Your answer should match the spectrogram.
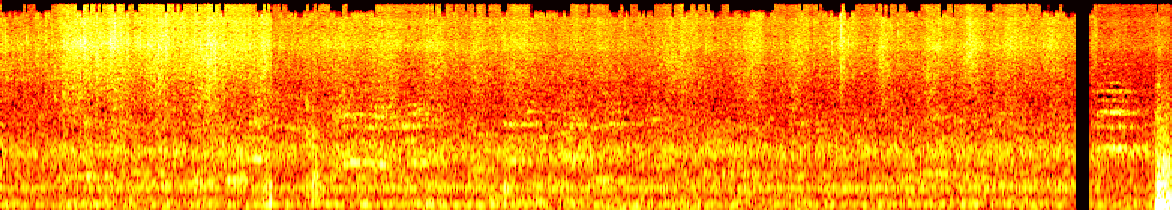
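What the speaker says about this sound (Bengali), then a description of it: "এবারে দিয়ে দেবো পেঁয়াজ কুচি" Chopped onion frying in oil in a pan already holding fried garlic and ginger, giving a steady, close, even sizzle that runs without a break and with no talking.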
